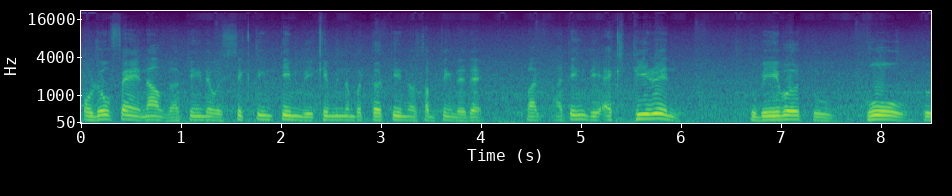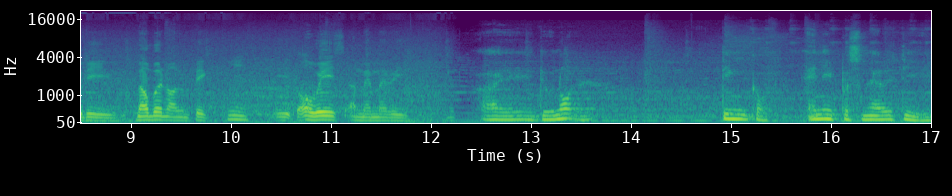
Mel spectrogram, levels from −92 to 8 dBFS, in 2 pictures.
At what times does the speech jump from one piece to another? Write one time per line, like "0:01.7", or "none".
0:12.1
